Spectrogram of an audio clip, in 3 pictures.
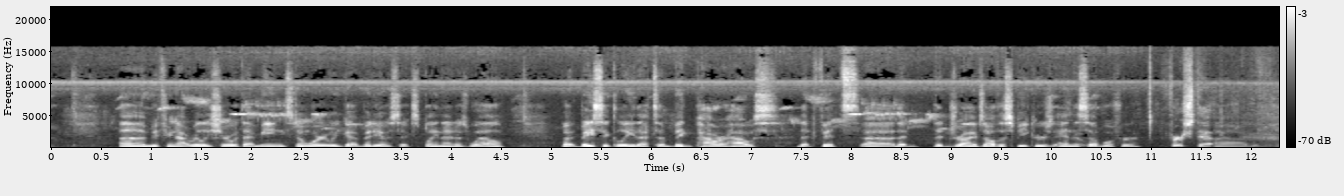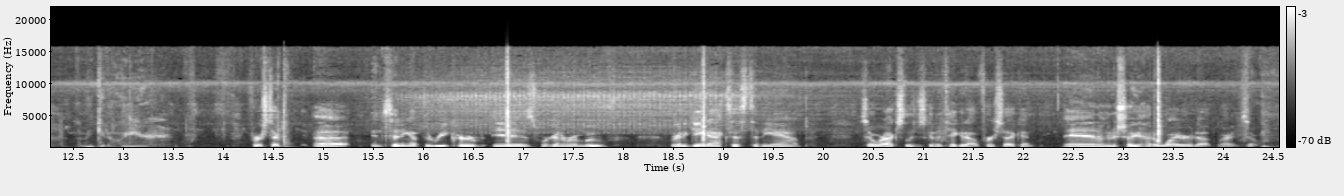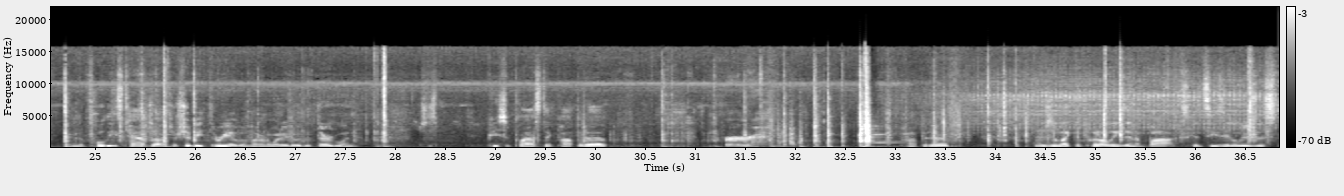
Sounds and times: Outside, rural or natural: 0:00.0 - 0:36.8
Speech: 0:00.7 - 0:13.5, 0:14.3 - 0:27.7, 0:28.3 - 0:30.2, 0:31.3 - 0:31.8, 0:33.1 - 0:33.6, 0:34.4 - 0:36.8.

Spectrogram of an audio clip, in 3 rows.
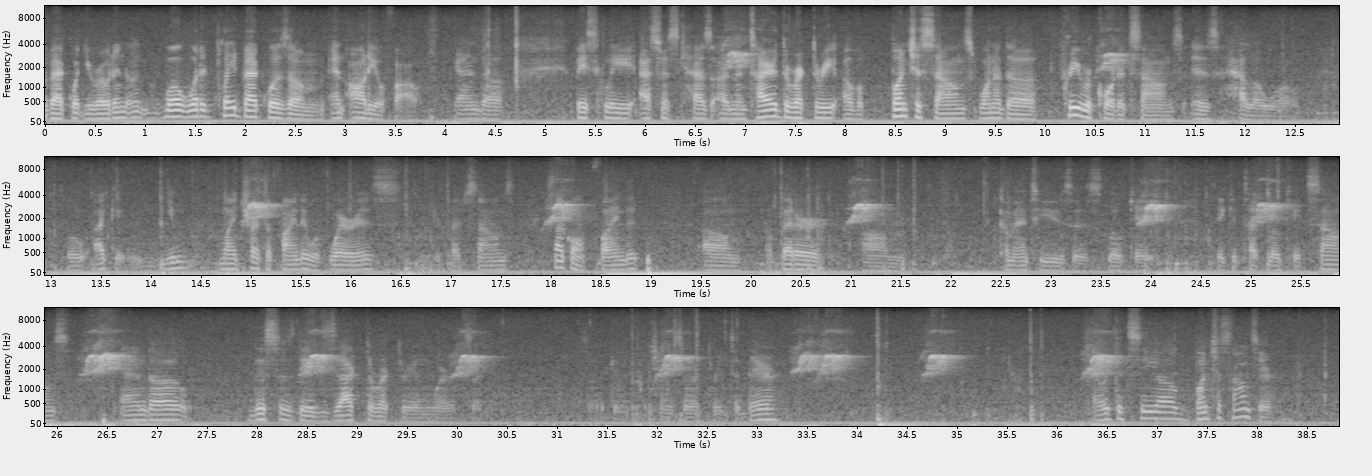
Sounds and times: Speech: 0:00.0 - 0:12.6, 0:13.2 - 0:18.9, 0:19.5 - 0:21.6, 0:22.4 - 0:30.4, 0:31.2 - 0:33.3, 0:36.3 - 0:38.2.

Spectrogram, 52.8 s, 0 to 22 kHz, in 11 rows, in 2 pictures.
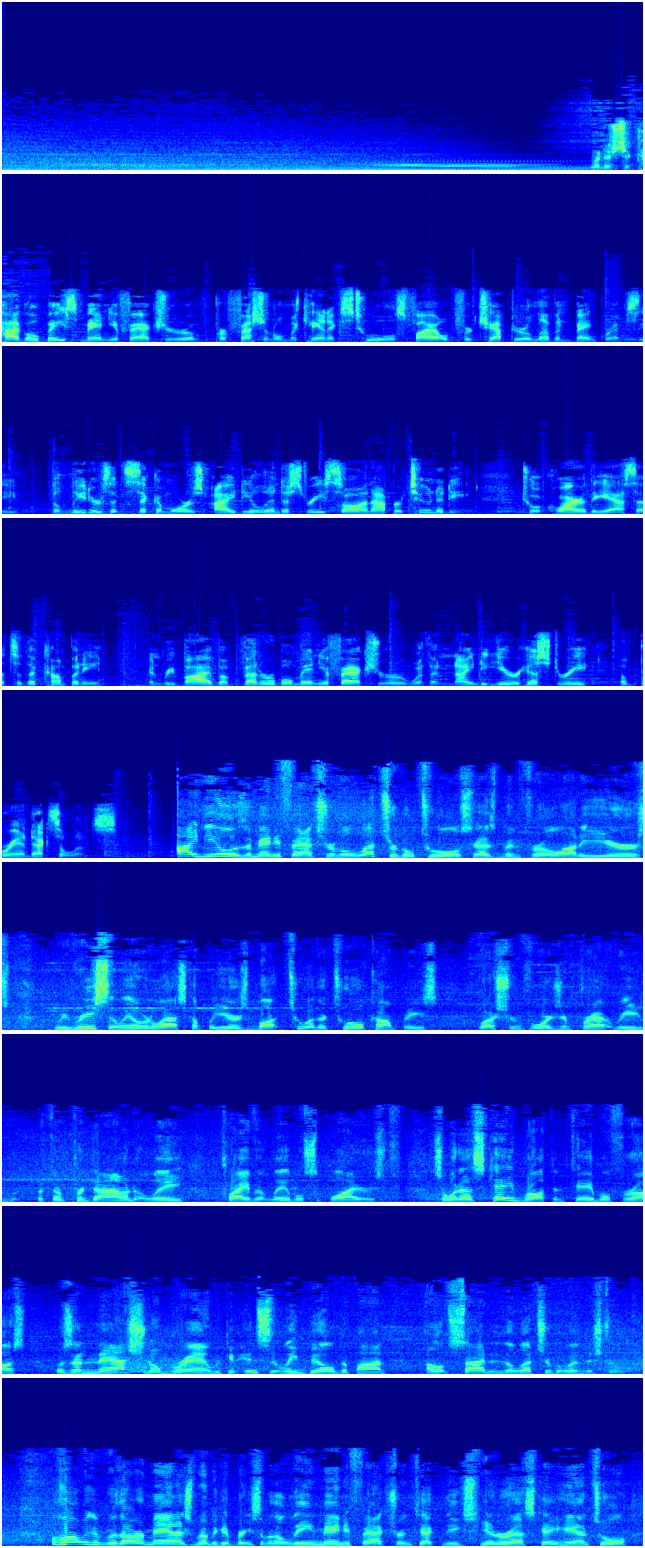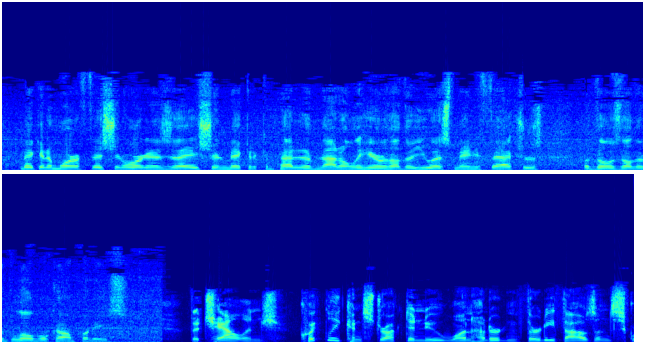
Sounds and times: Speech: 0:04.4 - 0:52.8.

